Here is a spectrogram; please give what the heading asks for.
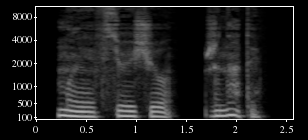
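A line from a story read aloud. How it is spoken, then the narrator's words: Quiet reply. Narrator (Russian): тихо ответила Марин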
